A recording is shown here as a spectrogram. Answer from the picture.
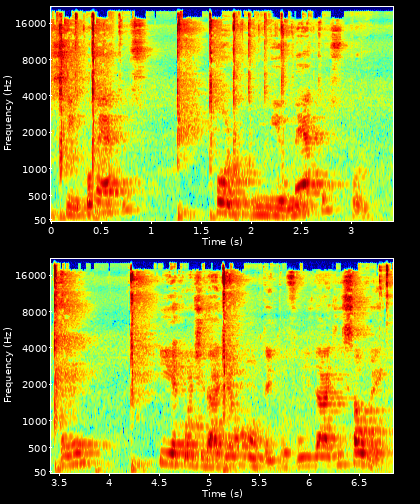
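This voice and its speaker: A man with a high pitch and lively intonation speaks fairly slowly, with long, frequent pauses. Room echo is audible and background noise is noticeable. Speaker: sign shop owner giving software tutorial. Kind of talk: screen-recorded tutorial. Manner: casual, informal.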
